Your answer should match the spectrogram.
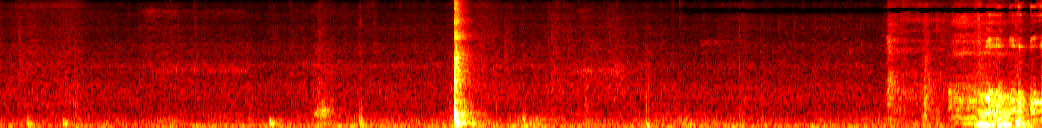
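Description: A single sharp crack about halfway through: a wedge striking a golf ball cleanly off a driving-range mat.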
